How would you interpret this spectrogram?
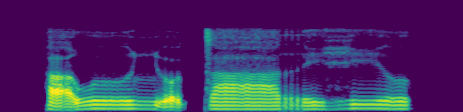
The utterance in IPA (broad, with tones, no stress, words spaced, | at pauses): a̰˩wuː˩ʎo̰˩ taː˩ ri˩ɦi˦˨u̯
